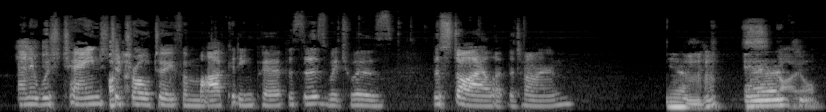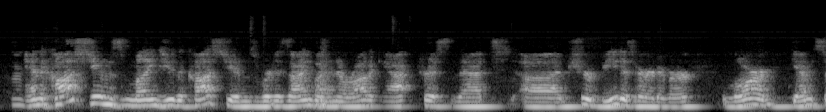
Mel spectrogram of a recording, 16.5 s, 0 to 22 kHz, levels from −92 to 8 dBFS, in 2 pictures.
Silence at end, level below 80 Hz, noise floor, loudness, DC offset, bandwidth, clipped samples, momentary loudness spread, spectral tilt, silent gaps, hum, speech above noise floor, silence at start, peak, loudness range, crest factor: 0 s; -68 dBFS; -75 dBFS; -24 LUFS; under 0.1%; 13 kHz; under 0.1%; 14 LU; -6.5 dB/octave; none; none; 51 dB; 0.15 s; -6 dBFS; 7 LU; 18 dB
